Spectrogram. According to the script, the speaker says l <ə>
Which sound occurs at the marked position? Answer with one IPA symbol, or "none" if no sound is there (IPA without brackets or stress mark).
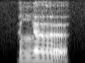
ə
